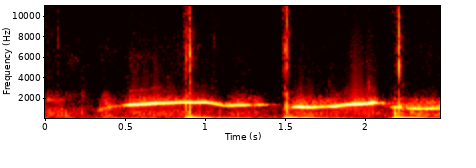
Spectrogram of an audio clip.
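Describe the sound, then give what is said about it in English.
A person whistles a short, bouncy melody, the pitch sliding smoothly between notes, with a few soft thumps underneath as if keeping time. “Um, that was actually a pretty accurate whistle there.”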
